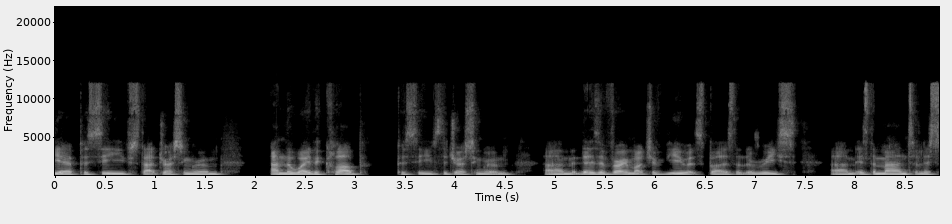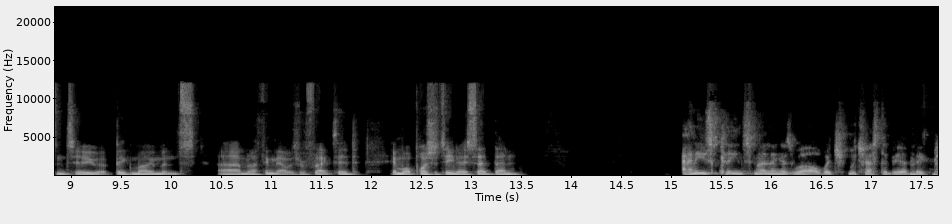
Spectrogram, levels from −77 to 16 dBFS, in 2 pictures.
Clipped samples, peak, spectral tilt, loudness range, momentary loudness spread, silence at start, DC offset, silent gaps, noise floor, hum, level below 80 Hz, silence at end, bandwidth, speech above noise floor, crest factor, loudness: under 0.1%; -2 dBFS; -6 dB/octave; 2 LU; 9 LU; 0 s; under 0.1%; 14.85-14.90 s; -85 dBFS; none; -60 dBFS; 0 s; 12.5 kHz; 66 dB; 18 dB; -20 LUFS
